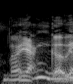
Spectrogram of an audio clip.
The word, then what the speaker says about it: Nyong'o: Winston Duke and Lupita Nyong'o. Close? – Nyong'o, he said.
